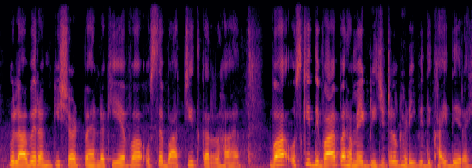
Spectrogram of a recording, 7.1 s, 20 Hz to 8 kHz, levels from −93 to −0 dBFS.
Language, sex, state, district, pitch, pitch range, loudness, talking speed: Hindi, female, Maharashtra, Nagpur, 185 Hz, 170-195 Hz, -26 LUFS, 210 wpm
